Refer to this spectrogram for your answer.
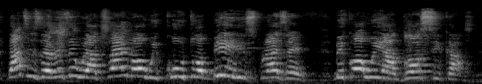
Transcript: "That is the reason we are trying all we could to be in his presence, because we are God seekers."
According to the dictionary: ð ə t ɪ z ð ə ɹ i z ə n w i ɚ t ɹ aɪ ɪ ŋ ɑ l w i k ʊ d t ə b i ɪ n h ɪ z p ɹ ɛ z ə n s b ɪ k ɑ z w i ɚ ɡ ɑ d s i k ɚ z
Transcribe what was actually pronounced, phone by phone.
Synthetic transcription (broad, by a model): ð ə t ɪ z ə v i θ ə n w i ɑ t ɹ aɪ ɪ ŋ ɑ w i k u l t ə b i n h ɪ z p ɹ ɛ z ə n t b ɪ k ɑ s w i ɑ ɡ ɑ s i k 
